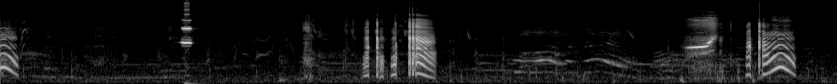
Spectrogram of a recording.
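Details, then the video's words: A parrot talking in scattered bursts: a descending harmonic squawk, a sharp click, rapid staccato chatter, soft gliding notes, and a final pair of loud arched calls near the end, with quiet gaps between. "Parrot talking"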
